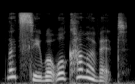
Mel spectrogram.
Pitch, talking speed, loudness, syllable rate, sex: 245 Hz, 310 wpm, -19 LUFS, 5.9 syllables/s, female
